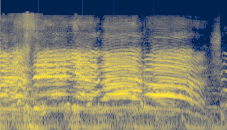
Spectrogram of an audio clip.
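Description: A group of children shouting and cheering together, several high voices overlapping in drawn-out shouts.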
